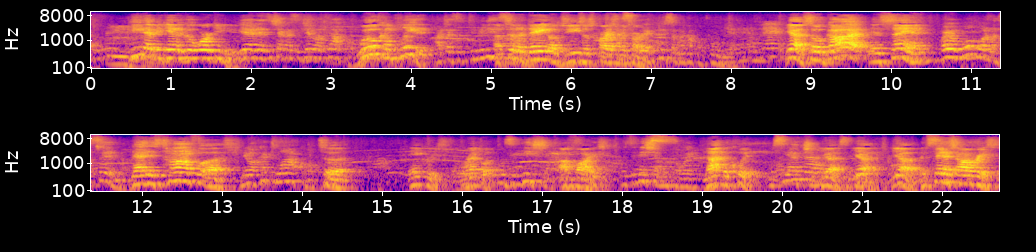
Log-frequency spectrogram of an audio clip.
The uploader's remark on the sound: Listen to this message that I preached at a local church in Zanzibar.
